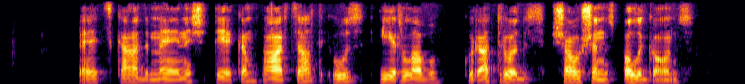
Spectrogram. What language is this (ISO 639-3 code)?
lav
